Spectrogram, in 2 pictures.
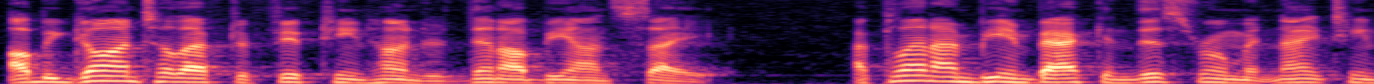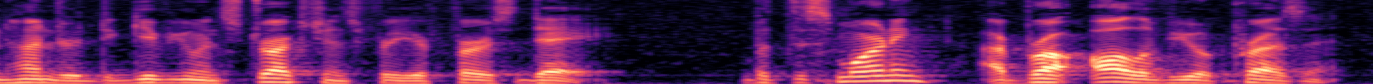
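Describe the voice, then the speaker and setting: A man voicing a brisk, authoritative male coach of young superheroes in an audiobook, with a firm, instructing manner. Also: medium pitch, expressive, a bit bright. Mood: brisk, commanding.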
